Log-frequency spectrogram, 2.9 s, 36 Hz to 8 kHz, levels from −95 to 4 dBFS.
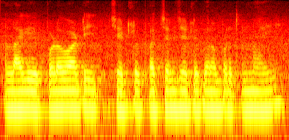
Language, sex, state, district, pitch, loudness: Telugu, male, Telangana, Mahabubabad, 120 Hz, -14 LUFS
